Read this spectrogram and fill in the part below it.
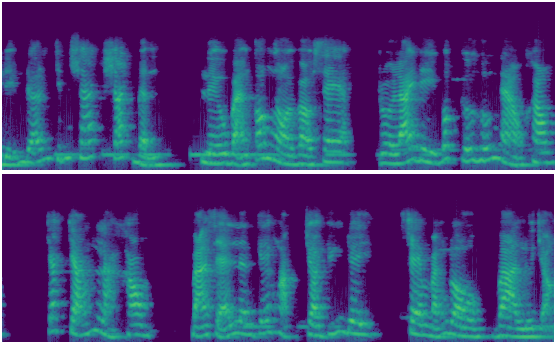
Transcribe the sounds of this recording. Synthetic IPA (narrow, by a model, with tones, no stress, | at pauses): ɗi˧˩əmɗe˨˦nt͡ɕï˨˦ŋ̟saː˦˥k̚saː˦˥k̚ɓḭ̈˧˨ŋ̟lḭ˧˨əwɓa̰ː˧˨nkɔ˨˦ŋo˨˩jvaː˨˩wsɛ˧ | zo˨˩jlaː˨˦jɗi˧ɓə˦˥t̚kɨ˨˦ɦɨ˨˦əŋnaː˨˩wxə˧wŋ͡m | t͡ɕa˦˥k̚t͡ɕa˨˦nlaː˨˩xə˧wŋ͡m | ɓa̰ː˧˨nsɛ̰˧˥le˧nke˨˦ɦwa˨˩k̟̚t͡ɕɔ˧t͡ɕwi˨˦ənɗi˧ | sɛ˧mɓaː˧˩nɗo˨˩vaː˨˩lɨ̰˧˨ət͡ɕɔ̰˧˨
